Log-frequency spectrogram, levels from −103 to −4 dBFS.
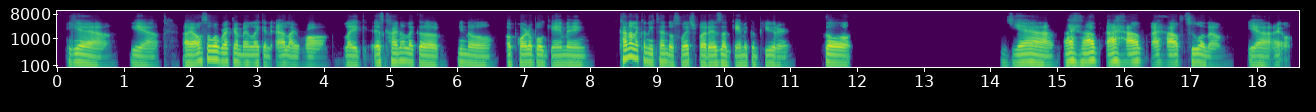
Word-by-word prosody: Yeah. 125 Hz, -6 st, 0 dB, 0.3 s
Yeah. 115 Hz, -3 st, -4 dB, 0.4 s
I 130 Hz, 0 st, +3 dB
also 155 Hz, +7 st, +3 dB
would 175 Hz, -2 st, +5 dB
recommend 145 Hz, -4 st, 0 dB
like, 130 Hz, 0 st, -2 dB
an 115 Hz, -, -5 dB
Ally 115 Hz, -2 st, +1 dB
ROG, 105 Hz, -1 st, -2 dB, 0.2 s
like, 115 Hz, -2 st, -3 dB
it's 135 Hz, -, 0 dB
kinda 155 Hz, 0 st, -1 dB
like 140 Hz, -2 st, -2 dB
a, 120 Hz, -3 st, +2 dB, 0.3 s
you 140 Hz, -1 st, -6 dB
know, 115 Hz, -3 st, -2 dB, 0.2 s
a 130 Hz, -, -1 dB
portable 135 Hz, 0 st, +1 dB
gaming, 120 Hz, -1 st, -4 dB, 0.5 s
kinda 195 Hz, +5 st, +6 dB
like 200 Hz, -4 st, 0 dB
a 170 Hz, -, +1 dB
Nintendo 140 Hz, -3 st, -2 dB
Switch, 135 Hz, +2 st, -2 dB
but 125 Hz, -1 st, +2 dB
it's 125 Hz, +2 st, +2 dB
a 130 Hz, -2 st, +2 dB
gaming 115 Hz, 0 st, -4 dB
computer. 115 Hz, -1 st, -6 dB, 0.5 s
So 130 Hz, -4 st, +4 dB, 2.2 s
Yeah, 130 Hz, -2 st, +1 dB, 0.2 s
I 155 Hz, +3 st, +5 dB
have 145 Hz, +2 st, +4 dB
I 135 Hz, +3 st, +6 dB
have 140 Hz, +2 st, +4 dB, 0.2 s
I 130 Hz, -, +2 dB
have 130 Hz, 0 st, +3 dB
2 140 Hz, 0 st, -2 dB
of 125 Hz, -3 st, 0 dB
them. 110 Hz, 0 st, -5 dB, 0.4 s
Yeah, 115 Hz, -1 st, -1 dB
I 110 Hz, -, -4 dB
own -, -, -10 dB
130 Hz, 140 wpm, -22 LUFS, 115-140 Hz, 2.2 s, kinda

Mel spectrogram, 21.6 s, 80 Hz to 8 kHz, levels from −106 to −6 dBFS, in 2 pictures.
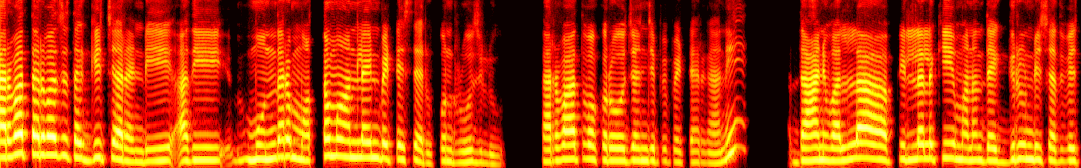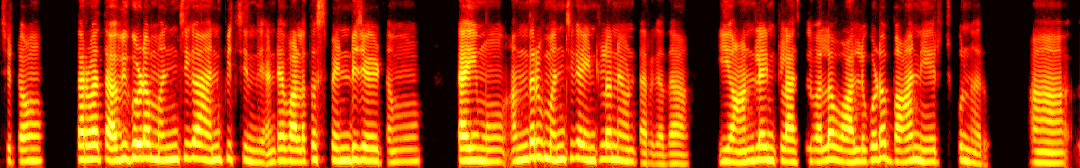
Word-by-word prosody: తర్వాత, 310 Hz, +5 st, +9 dB
తర్వాత 315 Hz, -1 st, +7 dB
తగ్గిచ్చారండి. 220 Hz, -5 st, 0 dB, 0.3 s
అది 225 Hz, +1 st, -1 dB, 0.5 s
ముందర 245 Hz, +4 st, +2 dB, 0.2 s
మొత్తం 220 Hz, +8 st, 0 dB
ఆన్‌లైన్ 270 Hz, -1 st, +2 dB
బెట్టేశారు 230 Hz, -7 st, -3 dB
కొన్ని 205 Hz, -2 st, -6 dB
రోజులు. 185 Hz, -5 st, -8 dB, 0.5 s
తర్వాత 240 Hz, +4 st, +2 dB
ఒక 230 Hz, -, -11 dB
రోజని 215 Hz, 0 st, -1 dB
జెప్పి 205 Hz, 0 st, -8 dB
పెట్టారు 185 Hz, -1 st, -11 dB
గానీ, 240 Hz, -, -2 dB, 0.7 s
దానివల్ల 220 Hz, +2 st, +3 dB, 0.4 s
పిల్లలకి 250 Hz, +2 st, 0 dB
మనం 225 Hz, 0 st, -2 dB
దెగ్గరుండి 235 Hz, +4 st, -1 dB
చదివిచ్చటం, 210 Hz, -1 st, -4 dB, 0.5 s
తర్వాత 240 Hz, +1 st, +3 dB
అవి 235 Hz, +4 st, +2 dB
గూడా 255 Hz, 0 st, +7 dB
మంచిగా 240 Hz, +3 st, 0 dB
అనిపిచ్చింది. 225 Hz, -3 st, -5 dB
అంటే 215 Hz, +3 st, -3 dB
వాళ్ళతో 205 Hz, +2 st, 0 dB
స్పెండు 220 Hz, -1 st, -1 dB
జేయటము 200 Hz, -2 st, -4 dB, 0.5 s
టైము. 215 Hz, -1 st, +4 dB, 0.2 s
అందరూ 265 Hz, +5 st, +1 dB
మంచిగా 240 Hz, +3 st, -1 dB
ఇంట్లోనే 235 Hz, 0 st, -2 dB
ఉంటారు 180 Hz, -4 st, -10 dB
గదా. 170 Hz, +1 st, -7 dB, 0.5 s
ఈ -, -, -2 dB, 0.2 s
ఆన్‌లైన్ 225 Hz, +3 st, 0 dB
క్లాసుల 200 Hz, 0 st, -2 dB
వల్ల 220 Hz, +4 st, 0 dB
వాళ్ళు 195 Hz, +1 st, -1 dB
గూడా 245 Hz, +3 st, 0 dB
బా 195 Hz, -, 0 dB, 0.2 s
నేర్చుకున్నారు. 200 Hz, -4 st, -8 dB, 0.5 s
ఆహ్, 180 Hz, -1 st, -3 dB
220 Hz, 125 wpm, -23 LUFS, 200-245 Hz, 0.7 s, తర్వాత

